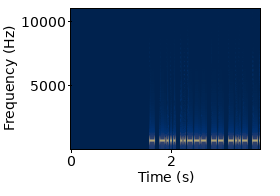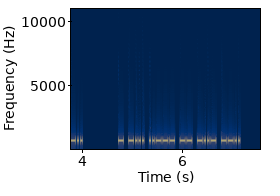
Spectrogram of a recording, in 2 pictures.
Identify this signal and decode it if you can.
Morse code, heard as a keyed tone, about 34 wpm, 700 Hz. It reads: TB2MXZ TB2MXZ
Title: DXCC-100 Call Signs - 6 Characters - Repeated 2x - 35wpm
